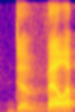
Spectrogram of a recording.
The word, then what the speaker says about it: develop: Develop is 2nd syllable stress. Develop. Okay? And that first syllable is reduced to that short I.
